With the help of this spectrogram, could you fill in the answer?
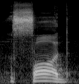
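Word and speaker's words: صاد: একটা কথা বলব যে আমরা অনেক সময় সদ উচ্চারণ সময় ঠোটটাকে গোল করে সোয়াদ বলি। সোয়াদ এটা আমার দেশে শিখানো হয় অনেক সময়। এটা কিন্তু ঠিক না।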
